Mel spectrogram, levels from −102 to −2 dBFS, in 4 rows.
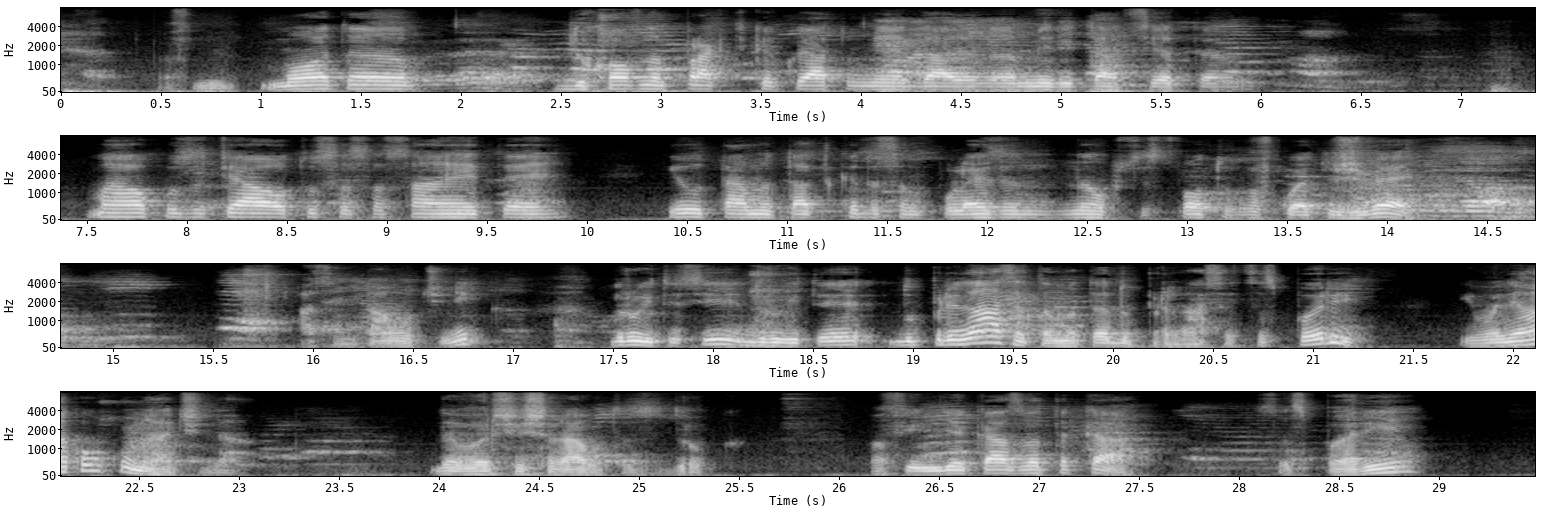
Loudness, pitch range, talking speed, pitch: -18 LUFS, 110-140 Hz, 105 wpm, 125 Hz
